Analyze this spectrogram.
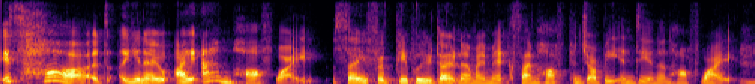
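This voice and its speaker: The speaker, with a Birmingham accent, keeps a moderate pace with hardly any pauses. Pitch variation is ordinary. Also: woman, medium pitch for a woman. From England, Birmingham. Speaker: journalist and interviewer. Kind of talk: podcast interview.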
